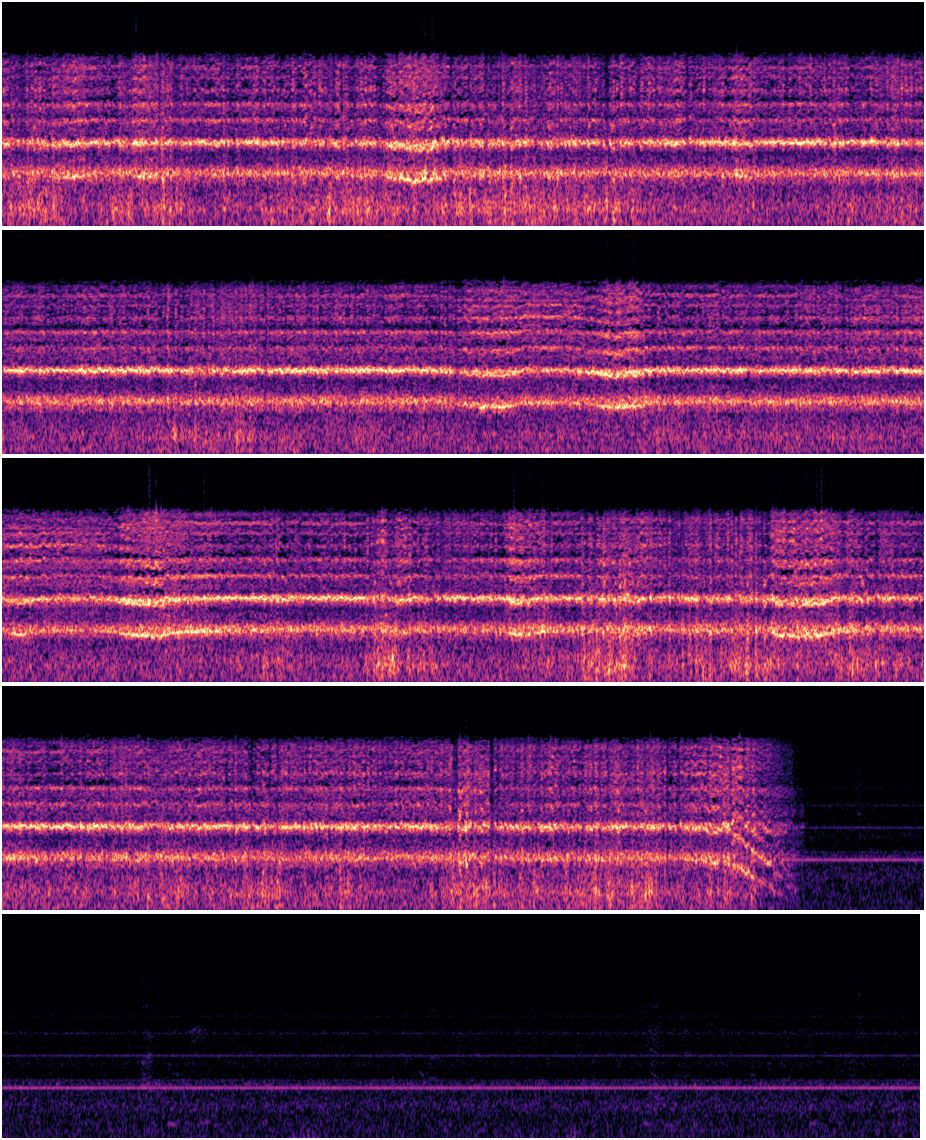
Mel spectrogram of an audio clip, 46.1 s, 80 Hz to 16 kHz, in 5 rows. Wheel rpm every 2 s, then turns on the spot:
230, 230, 230, 230, 230, 240, 230, 220, 230, 230, 230, 230, 230, 230, 230, 230, 230, 140, 0, 0, 0, 0, 0.
none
